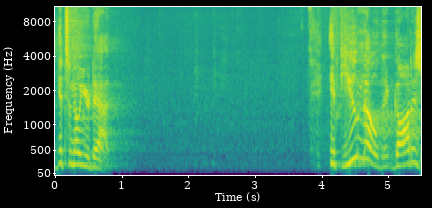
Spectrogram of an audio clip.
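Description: A middle-aged man speaks calmly and earnestly into a microphone, with pauses.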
